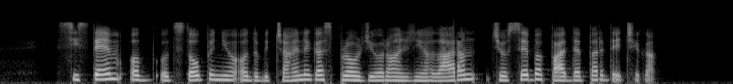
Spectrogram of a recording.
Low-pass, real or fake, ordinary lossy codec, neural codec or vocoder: 7.2 kHz; fake; AAC, 48 kbps; codec, 16 kHz, 0.3 kbps, FocalCodec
